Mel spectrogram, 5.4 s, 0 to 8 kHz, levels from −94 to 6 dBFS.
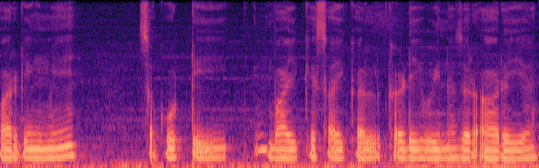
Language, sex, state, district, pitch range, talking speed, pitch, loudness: Hindi, male, Goa, North and South Goa, 115-125 Hz, 120 wpm, 120 Hz, -16 LUFS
